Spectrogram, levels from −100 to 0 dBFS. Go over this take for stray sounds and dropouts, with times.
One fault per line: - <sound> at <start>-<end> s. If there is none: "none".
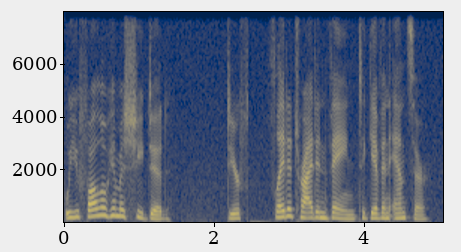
none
